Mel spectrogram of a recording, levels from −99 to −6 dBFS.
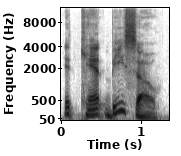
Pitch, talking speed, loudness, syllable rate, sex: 130 Hz, 175 wpm, -16 LUFS, 3.3 syllables/s, male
